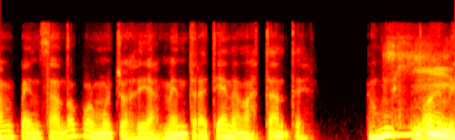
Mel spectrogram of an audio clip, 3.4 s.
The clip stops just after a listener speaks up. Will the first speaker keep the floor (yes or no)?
no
